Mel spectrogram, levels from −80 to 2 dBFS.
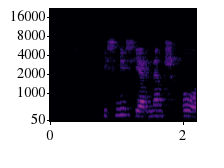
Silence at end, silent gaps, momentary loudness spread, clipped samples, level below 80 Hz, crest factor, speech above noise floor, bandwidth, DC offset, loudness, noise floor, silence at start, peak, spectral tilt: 0 s; none; 4 LU; under 0.1%; under -90 dBFS; 18 dB; 28 dB; 10 kHz; under 0.1%; -50 LUFS; -79 dBFS; 0.1 s; -36 dBFS; -1 dB/octave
